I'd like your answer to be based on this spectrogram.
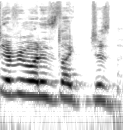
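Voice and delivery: ordinary talk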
